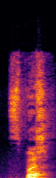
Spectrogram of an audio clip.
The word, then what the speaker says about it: स्पष्ट: यहां स्पष्ट से पहले कुछ लोग अ भी लगा देते हैं भ्रमवश, बोलते मैं आपके सामने स्पष्ट करना चाहता हूं।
